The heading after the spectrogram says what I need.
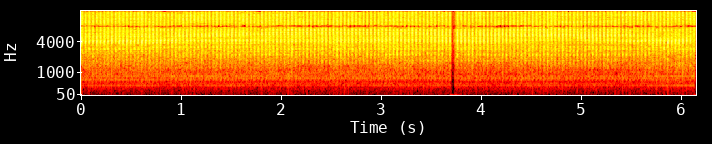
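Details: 2004 VW Passat 1.8T GLS: fast, very even light ticking about three per second over the running engine, from the rear of the engine, intermittent, worse at startup; some suggest a lifter, unconfirmed.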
